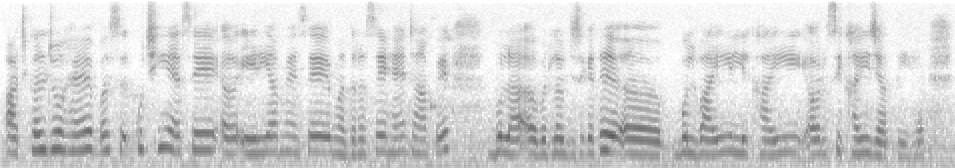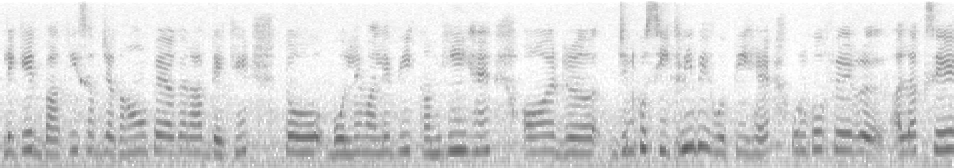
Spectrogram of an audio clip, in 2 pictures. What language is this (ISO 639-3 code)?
urd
